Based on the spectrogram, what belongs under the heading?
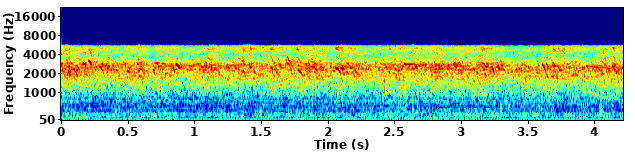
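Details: A large gathering of jackdaws, audible from several streets away, fills the air with a dense, unbroken chorus of harsh overlapping calls, steady in loudness throughout with no pauses.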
